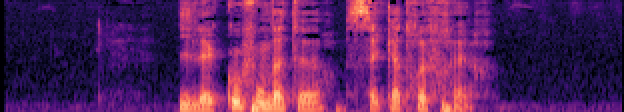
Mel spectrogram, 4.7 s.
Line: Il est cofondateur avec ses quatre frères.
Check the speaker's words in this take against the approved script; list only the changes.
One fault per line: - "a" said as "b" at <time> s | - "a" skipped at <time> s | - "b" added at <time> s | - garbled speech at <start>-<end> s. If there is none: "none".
- "avec" skipped at 2.5 s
